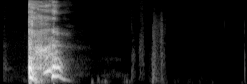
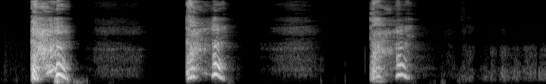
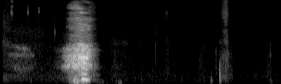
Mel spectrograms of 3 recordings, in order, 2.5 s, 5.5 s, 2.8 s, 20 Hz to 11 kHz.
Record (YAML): cough_length: 2.5 s
cough_amplitude: 32768
cough_signal_mean_std_ratio: 0.28
three_cough_length: 5.5 s
three_cough_amplitude: 29876
three_cough_signal_mean_std_ratio: 0.31
exhalation_length: 2.8 s
exhalation_amplitude: 25645
exhalation_signal_mean_std_ratio: 0.22
survey_phase: alpha (2021-03-01 to 2021-08-12)
age: 18-44
gender: Female
wearing_mask: 'No'
symptom_headache: true
smoker_status: Current smoker (e-cigarettes or vapes only)
respiratory_condition_asthma: true
respiratory_condition_other: false
recruitment_source: REACT
submission_delay: 1 day
covid_test_result: Negative
covid_test_method: RT-qPCR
